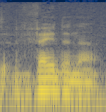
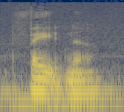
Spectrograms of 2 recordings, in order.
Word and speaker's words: Vedana: So what we call the second foundation, the word in Pali is Vedana. And if you pronounce it with a Southern American accent, it sounds Vedna.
